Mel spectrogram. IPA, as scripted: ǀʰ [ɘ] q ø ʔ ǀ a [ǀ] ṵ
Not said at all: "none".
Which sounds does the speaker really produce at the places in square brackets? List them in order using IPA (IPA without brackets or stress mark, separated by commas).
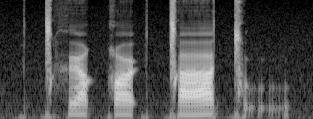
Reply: ɘ, ǀ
